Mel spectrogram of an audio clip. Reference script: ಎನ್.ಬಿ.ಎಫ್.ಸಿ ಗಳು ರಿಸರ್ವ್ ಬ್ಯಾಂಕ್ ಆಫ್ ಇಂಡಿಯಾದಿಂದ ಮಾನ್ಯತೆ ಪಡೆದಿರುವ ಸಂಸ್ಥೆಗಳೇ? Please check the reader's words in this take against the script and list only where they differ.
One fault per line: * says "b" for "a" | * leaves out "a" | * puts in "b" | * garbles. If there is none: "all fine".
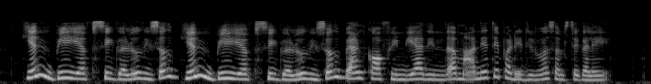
* puts in "ಎನ್.ಬಿ.ಎಫ್.ಸಿ ಗಳು ರಿಸರ್ವ್"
